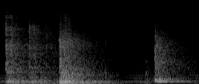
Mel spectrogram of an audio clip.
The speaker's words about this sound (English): Who's that knocking at the door?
